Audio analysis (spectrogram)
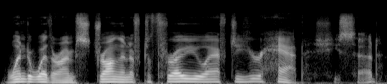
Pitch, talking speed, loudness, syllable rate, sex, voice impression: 110 Hz, 215 wpm, -18 LUFS, 5.0 syllables/s, male, very masculine, very adult-like, old, very thick, slightly tensed, slightly powerful, slightly dark, slightly soft, slightly muffled, fluent, slightly raspy, cool, very intellectual, very sincere, very calm, very mature, friendly, very reassuring, very unique, elegant, wild, sweet, lively, kind, slightly modest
